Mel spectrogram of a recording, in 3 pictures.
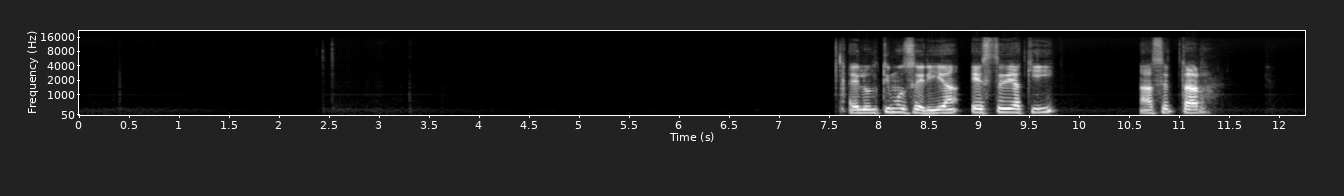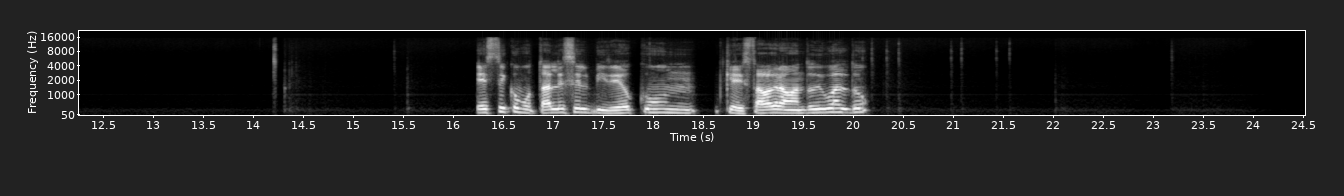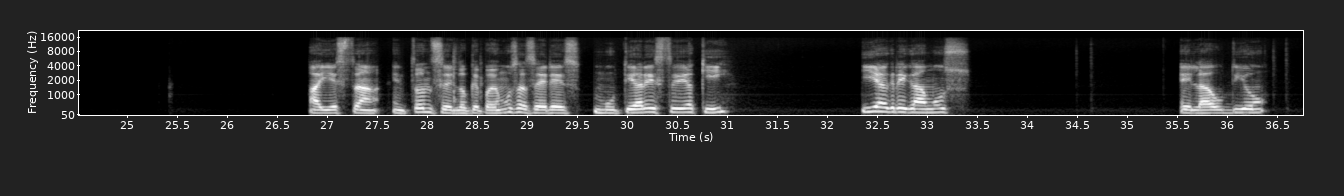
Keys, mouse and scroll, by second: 0.2-0.8 scroll down 2, 2.3 click, 3.5-5.0 scroll down 3, 9.3 click, 10.8 click, 15.3-17.9 drag, 19.9 click, 20.2 click, 20.9 click, 21.3 click, 21.9 click, 23.1-27.3 drag, 30.4 click, 34.3 click, 36.3 click.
